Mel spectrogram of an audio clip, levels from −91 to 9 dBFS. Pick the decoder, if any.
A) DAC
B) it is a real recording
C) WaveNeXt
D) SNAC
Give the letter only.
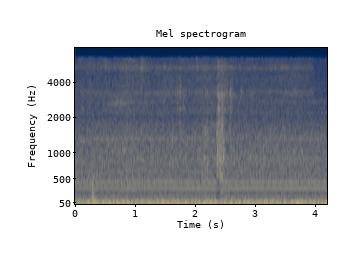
B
